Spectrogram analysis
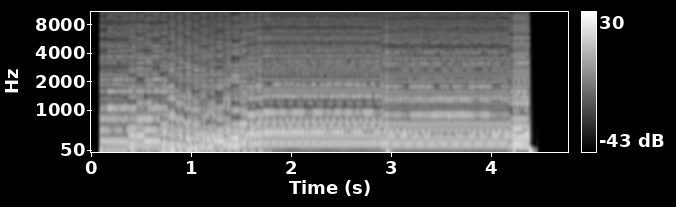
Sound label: Game Over (SID Stereo); Athena; commodore 64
